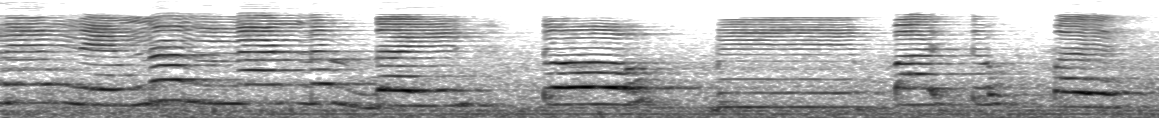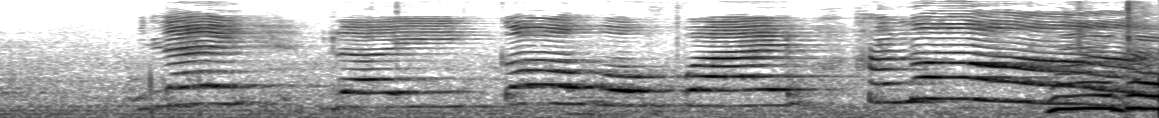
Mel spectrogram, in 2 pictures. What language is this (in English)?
Vietnamese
